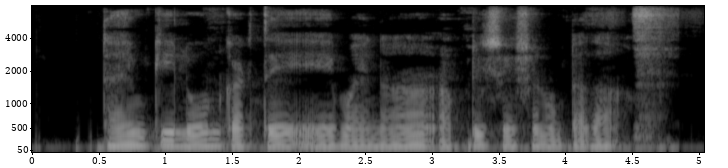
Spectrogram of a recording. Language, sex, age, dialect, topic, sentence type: Telugu, male, 60-100, Telangana, banking, question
